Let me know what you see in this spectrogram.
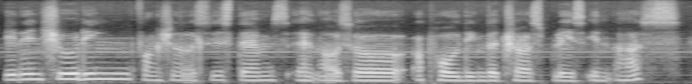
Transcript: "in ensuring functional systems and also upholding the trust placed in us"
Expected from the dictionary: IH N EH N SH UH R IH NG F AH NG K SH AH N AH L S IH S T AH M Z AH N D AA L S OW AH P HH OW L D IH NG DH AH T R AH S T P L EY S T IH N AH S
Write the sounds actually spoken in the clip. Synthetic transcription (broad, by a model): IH N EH N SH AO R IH NG F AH NG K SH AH N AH L S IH S T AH M S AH N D AA L S OW AH P HH OW L D IH NG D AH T R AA S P L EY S IH N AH S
